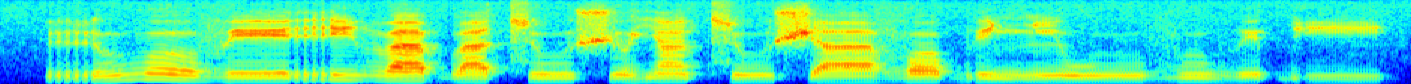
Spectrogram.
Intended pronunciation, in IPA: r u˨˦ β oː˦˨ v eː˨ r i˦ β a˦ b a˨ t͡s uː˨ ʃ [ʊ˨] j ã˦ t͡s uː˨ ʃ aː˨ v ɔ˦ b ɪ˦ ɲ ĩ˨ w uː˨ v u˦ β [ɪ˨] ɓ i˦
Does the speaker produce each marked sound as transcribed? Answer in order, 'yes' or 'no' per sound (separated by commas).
yes, yes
